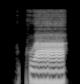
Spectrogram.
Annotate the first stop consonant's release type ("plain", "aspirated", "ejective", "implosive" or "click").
plain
